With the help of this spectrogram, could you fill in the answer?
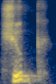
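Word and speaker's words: Chuuk: distance from truck Lagoon which is now called chuk which is the more appropriate uh pronunciation and both of those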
